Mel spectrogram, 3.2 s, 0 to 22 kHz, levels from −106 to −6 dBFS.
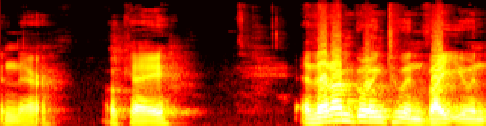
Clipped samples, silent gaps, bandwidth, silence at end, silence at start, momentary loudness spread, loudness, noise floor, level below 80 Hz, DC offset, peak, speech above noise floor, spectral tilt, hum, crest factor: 0.5%; none; 11.5 kHz; 0 s; 0 s; 16 LU; -11 LUFS; -60 dBFS; -62 dBFS; under 0.1%; 0 dBFS; 49 dB; -6.5 dB/octave; none; 12 dB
